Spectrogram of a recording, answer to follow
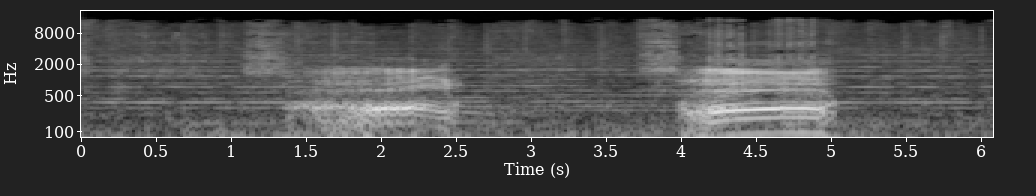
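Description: Two loud, deep, drawn-out animal calls, each lasting about a second, one near the middle and a louder one near the end, over background music.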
